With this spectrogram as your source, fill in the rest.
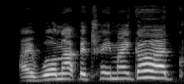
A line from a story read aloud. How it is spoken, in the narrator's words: cried the boy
